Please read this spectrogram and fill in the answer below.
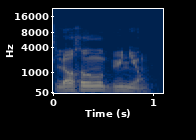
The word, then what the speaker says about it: Laurent Bougnon: Well, so if I say the French way, right, it's Laurent Bougnon.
